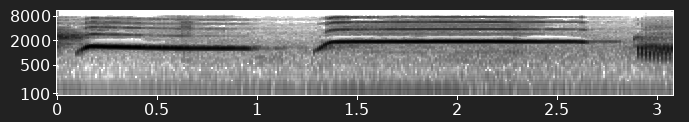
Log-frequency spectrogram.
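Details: Troupial in sofreu song gives two long, clear whistles. Each rises sharply at the start, then holds steady, the second higher and longer. A brief harsh note ends the phrase.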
